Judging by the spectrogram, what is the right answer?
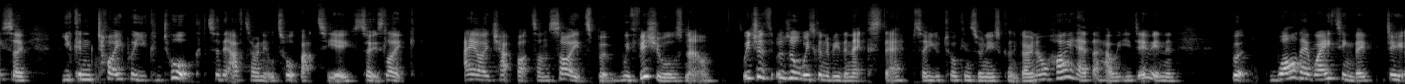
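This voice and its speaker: A woman guest on a podcast who chats in a lively way and often laughs. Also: medium pitch. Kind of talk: casual interview chat.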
